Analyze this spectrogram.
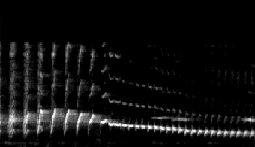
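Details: Young white-rumped shama: a quick run of repeated sharp notes melting into a steady descending rattle-like trill of fast pulses, loud and clean.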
